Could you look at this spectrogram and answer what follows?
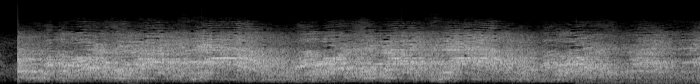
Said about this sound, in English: hundreds of people gathered in both downtown Raleigh and inside the legislative building, rallying against the new proposed restrictions. In the last 30 minutes, lawmakers broke for dinner, and as they did, protesters in the chamber began shouting.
